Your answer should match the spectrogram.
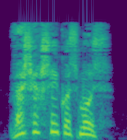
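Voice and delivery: put-on high, loud child's call to a dog; excited little girl's shout; child's command. A narrator's reading. Girl throws a stick for her dog, calling out.

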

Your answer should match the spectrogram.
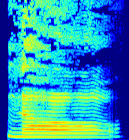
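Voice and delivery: high, loud cry of defiance and helplessness; defiant cry. A narrator's reading. Parangon cries again, defiant and helpless. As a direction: cry out refusal, defiance, powerlessness. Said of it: "cria-t-il encore en exprimant ... son impuissance".

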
